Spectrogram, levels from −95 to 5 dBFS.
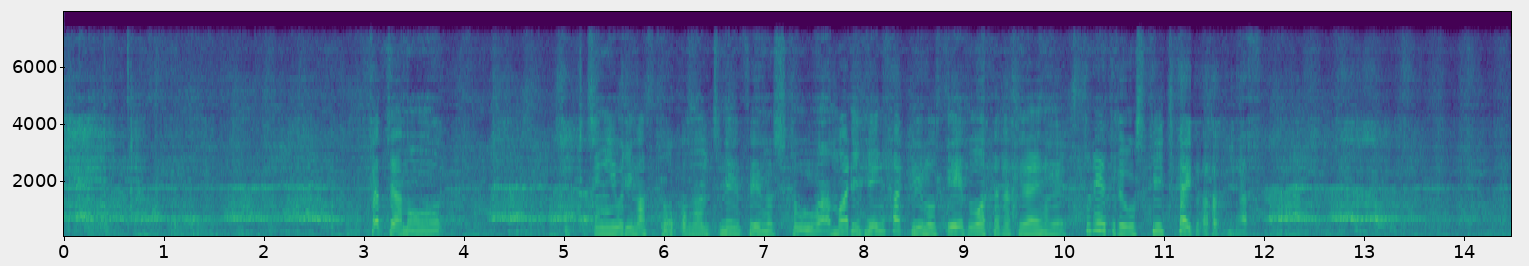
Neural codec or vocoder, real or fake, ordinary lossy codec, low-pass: codec, 24 kHz, 1 kbps, SNAC; fake; none; 7.2 kHz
